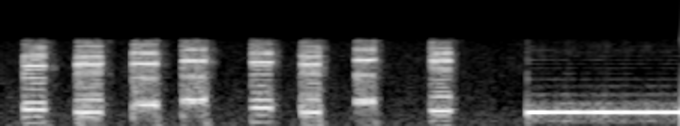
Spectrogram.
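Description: Phone keypad tones sound as eight short, evenly spaced beeps while a call is dialed and connected. A steady, unbroken line tone follows and holds to the end.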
